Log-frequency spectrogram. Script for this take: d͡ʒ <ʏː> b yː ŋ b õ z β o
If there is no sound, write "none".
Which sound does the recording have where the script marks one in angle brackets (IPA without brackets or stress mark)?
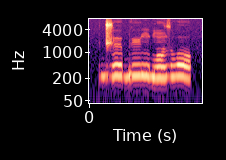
ʏː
